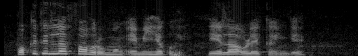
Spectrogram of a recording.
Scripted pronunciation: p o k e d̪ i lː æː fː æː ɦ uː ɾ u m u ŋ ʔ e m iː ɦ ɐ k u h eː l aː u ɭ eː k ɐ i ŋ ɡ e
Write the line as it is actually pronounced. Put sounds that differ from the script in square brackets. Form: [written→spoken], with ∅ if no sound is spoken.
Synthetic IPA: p o k [e→i] d̪ i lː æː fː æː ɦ [uː→u] ɾ u m u ŋ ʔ e m iː ɦ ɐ k u h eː l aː u ɭ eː k ɐ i ŋ ɡ e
